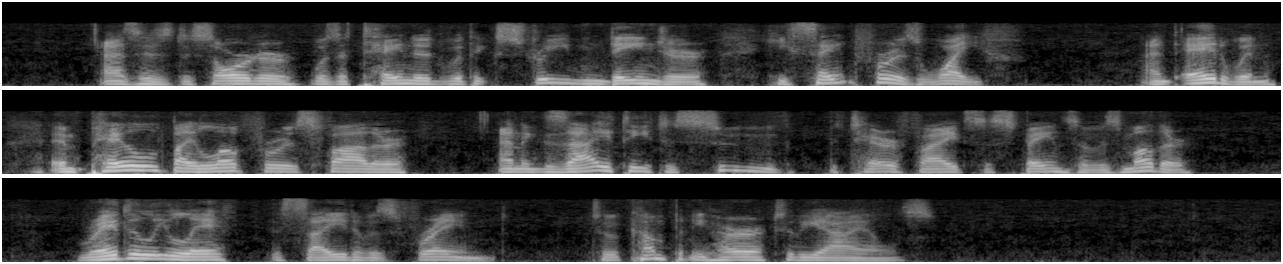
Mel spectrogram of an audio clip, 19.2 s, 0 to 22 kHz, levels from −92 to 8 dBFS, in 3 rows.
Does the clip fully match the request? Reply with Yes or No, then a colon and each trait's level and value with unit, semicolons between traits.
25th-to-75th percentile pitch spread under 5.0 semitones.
Yes: average, 3.7 semitones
